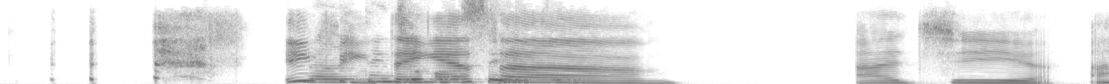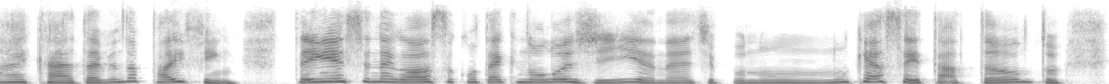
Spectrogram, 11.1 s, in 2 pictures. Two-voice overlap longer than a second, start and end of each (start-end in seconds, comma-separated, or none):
1.5-3.0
